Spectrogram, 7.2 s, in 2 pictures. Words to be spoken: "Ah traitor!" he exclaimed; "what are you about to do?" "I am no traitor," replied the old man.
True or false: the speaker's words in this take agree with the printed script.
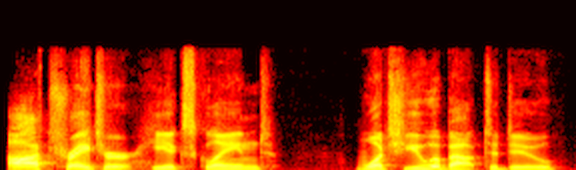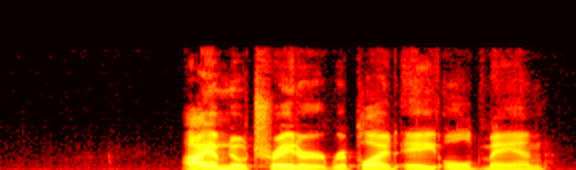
false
